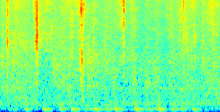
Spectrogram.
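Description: Light clicks, about two a second, over soft low knocks: desk handling noise while a record is being looked up.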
